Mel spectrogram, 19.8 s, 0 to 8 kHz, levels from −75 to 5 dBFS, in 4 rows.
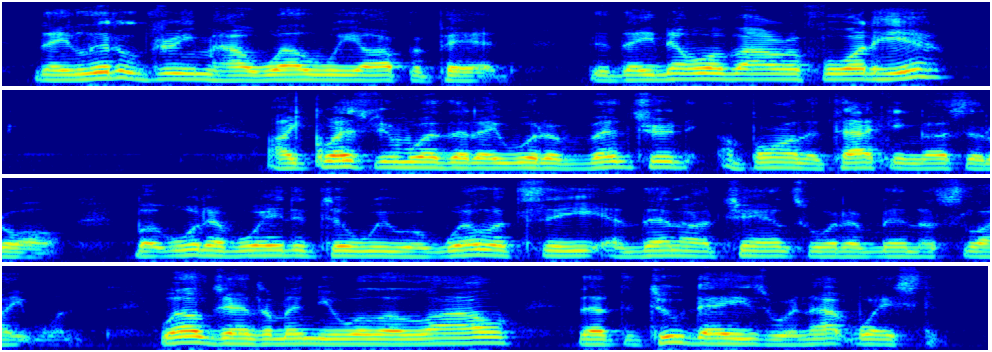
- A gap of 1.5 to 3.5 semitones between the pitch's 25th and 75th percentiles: Yes, narrow, 2.6 semitones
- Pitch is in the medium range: Yes, medium, 145 Hz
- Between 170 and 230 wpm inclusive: Yes, average, 180 wpm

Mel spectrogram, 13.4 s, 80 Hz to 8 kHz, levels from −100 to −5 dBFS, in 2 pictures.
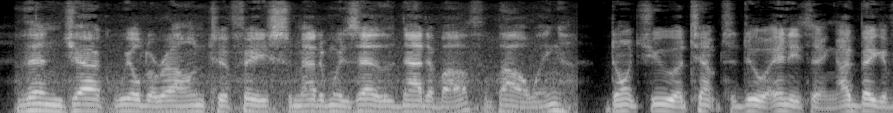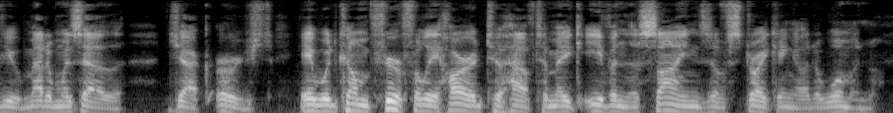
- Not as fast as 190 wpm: Yes, average, 175 wpm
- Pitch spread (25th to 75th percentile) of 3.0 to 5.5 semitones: No, narrow, 2.5 semitones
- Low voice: Yes, low, 110 Hz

